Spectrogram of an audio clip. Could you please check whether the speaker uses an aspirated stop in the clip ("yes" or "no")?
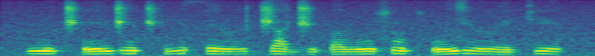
no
